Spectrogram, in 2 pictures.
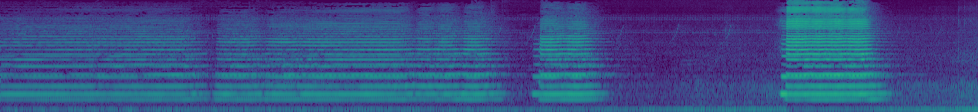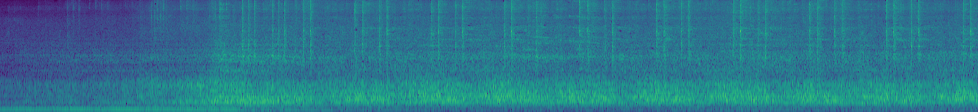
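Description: A Vietnamese diesel passenger train's horn sounds one long chord blast and then two short blasts as the train approaches. The train then passes close by with a loud, steady rumble and clatter of wheels on the rails, which builds from about halfway through.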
